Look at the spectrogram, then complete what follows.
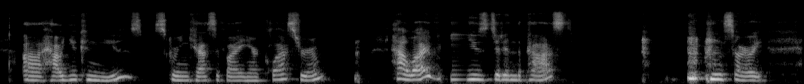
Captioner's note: clears throat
